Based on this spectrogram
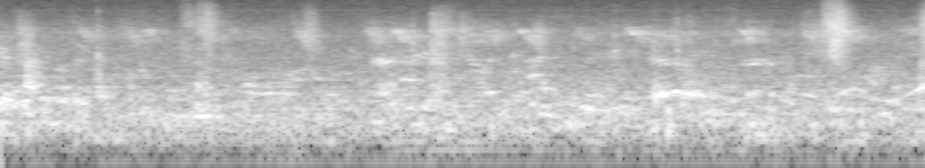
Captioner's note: indistinct chatter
